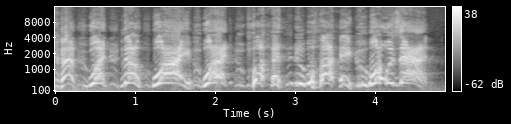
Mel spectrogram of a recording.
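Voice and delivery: very high, loud panicked shrieks; startled screaming. Real, not acted. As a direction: scream each word in a burst of real fright. Jump scare interrupts the mock complaint.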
